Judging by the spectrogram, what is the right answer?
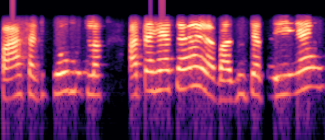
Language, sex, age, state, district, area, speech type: Marathi, female, 30-45, Maharashtra, Amravati, rural, conversation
